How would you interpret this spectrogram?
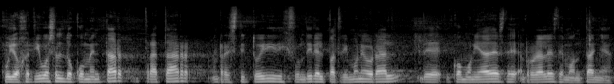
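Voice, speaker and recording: A middle-aged man from León in Spain, speaking at a panel forum in a measured, hesitant way with many fillers and restarts. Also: mid-range voice, steady tone, in a large hall. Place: large theater stage.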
